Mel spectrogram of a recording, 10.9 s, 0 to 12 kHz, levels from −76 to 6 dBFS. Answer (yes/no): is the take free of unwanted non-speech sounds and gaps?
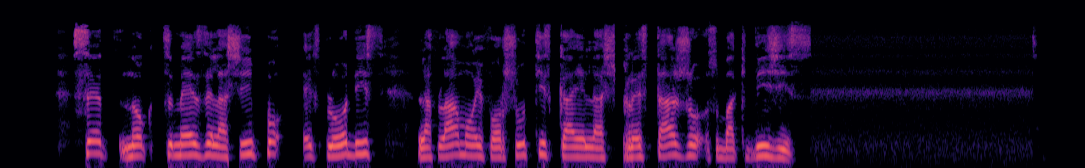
yes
